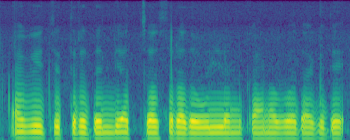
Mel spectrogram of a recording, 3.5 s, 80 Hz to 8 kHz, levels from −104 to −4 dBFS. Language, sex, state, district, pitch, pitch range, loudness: Kannada, male, Karnataka, Koppal, 120 Hz, 120-125 Hz, -15 LUFS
